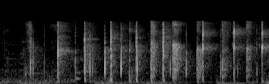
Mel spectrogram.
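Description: Quick, sharp hand claps come in a dense, slightly uneven burst, like a small group applauding a welcome. The claps are close and fairly loud, with no talking over them.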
